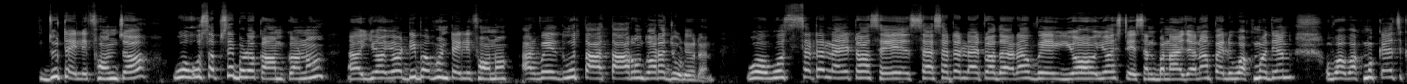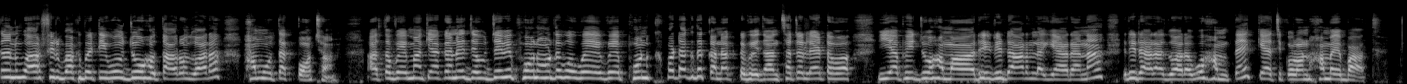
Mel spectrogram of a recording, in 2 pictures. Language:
Garhwali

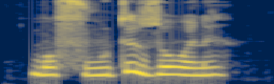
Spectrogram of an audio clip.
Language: Mundang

